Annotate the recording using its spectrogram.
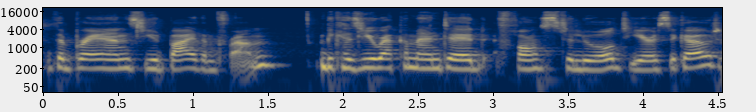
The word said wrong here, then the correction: Frances de Lourdes: Did I say that right, Mon? – Uh, Frances, but but well remembered. – Frances de Lourdes years ago on Fashion No Filter, and I still love it.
